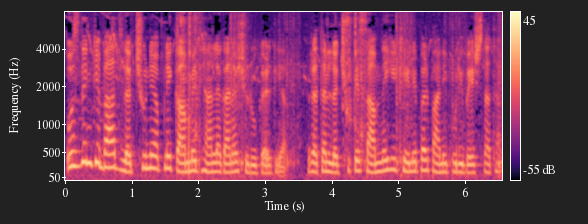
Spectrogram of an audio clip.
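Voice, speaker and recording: A woman's voice: on the low side, a little mellow, a little hiss or hum. A woman narrator reading a scripted bedtime moral story.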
